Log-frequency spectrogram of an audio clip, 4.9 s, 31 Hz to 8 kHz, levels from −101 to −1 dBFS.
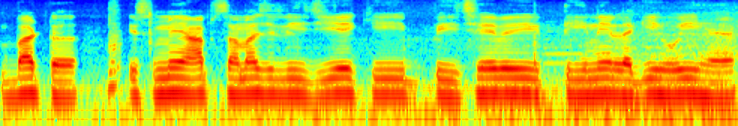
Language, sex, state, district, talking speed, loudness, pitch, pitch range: Hindi, male, Madhya Pradesh, Katni, 145 wpm, -17 LUFS, 125 Hz, 120-130 Hz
